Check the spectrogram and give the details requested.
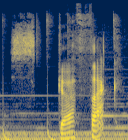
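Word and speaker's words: Scáthach: the witch um oh i think i knew at one point how to pronounce this but i recognize it scathach i want to say and he trained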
